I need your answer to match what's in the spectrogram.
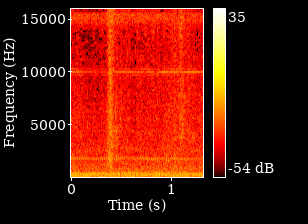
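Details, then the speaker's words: New 4-ton Trane 20 SEER air-conditioner condenser with zoning, running very quietly: a steady low hum with soft fan hiss and no rattles. Normal operation after replacement, line set flushed and pressure tested. "so here is our 20 sear air conditioner and it is a 4ton and it's running right now which direction that fan spins on the camera very quiet as you can"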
